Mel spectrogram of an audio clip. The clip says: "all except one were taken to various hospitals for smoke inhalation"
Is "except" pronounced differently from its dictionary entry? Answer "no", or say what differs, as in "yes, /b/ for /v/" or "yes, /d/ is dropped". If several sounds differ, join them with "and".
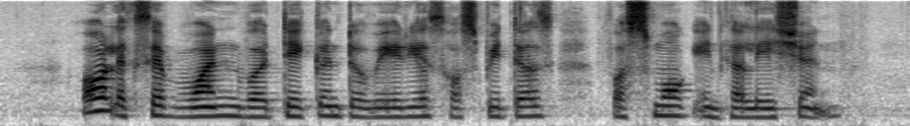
no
